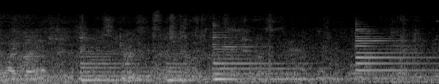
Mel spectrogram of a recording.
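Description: Acoustic-electric guitar played fingerstyle: single plucked notes and chords ring out and fade over a low sustained note, with a brighter, sharper note struck near the end.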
